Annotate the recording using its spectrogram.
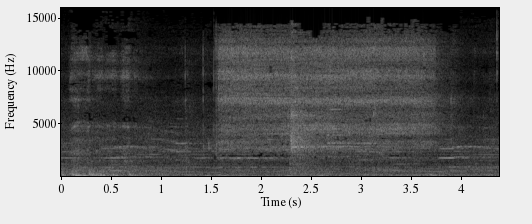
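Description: Rear delt fly machine's cable running over its pulleys as the weight stack moves through a rep, a steady hissing whir lasting about two seconds, over background music.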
